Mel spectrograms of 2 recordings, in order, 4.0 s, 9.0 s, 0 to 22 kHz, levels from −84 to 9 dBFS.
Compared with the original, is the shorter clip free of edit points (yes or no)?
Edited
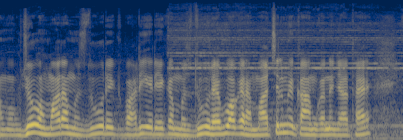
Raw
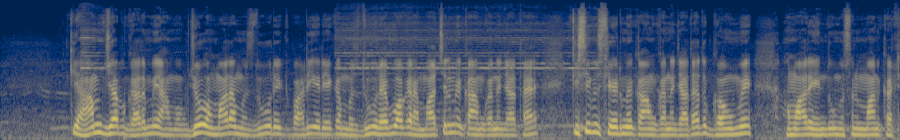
yes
